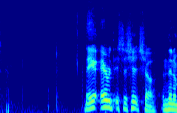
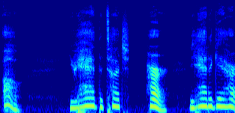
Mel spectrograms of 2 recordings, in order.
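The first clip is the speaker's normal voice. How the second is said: mock outraged mom, pitched up and drawn out; retold freak-out; 5 semitones higher, slower than usual. Mom accusing someone over her daughter, mock freak-out. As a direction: act out the mom freaking out, high and slow. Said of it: "starts freaking out".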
